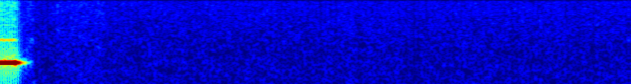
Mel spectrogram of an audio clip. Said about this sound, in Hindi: Is not available at the tone. Please record your message. When you have finished recording you may hang up.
